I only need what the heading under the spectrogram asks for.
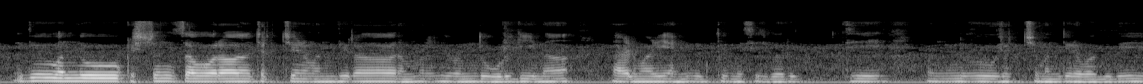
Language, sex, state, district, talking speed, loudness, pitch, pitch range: Kannada, male, Karnataka, Dakshina Kannada, 95 wpm, -17 LUFS, 130 Hz, 125-130 Hz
